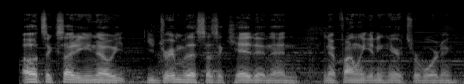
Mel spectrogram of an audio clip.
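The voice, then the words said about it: Slight Pittsburgh accent. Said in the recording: “he's from right outside of Pittsburgh. You can kind of hear it, kind of hear the accent a little bit.”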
